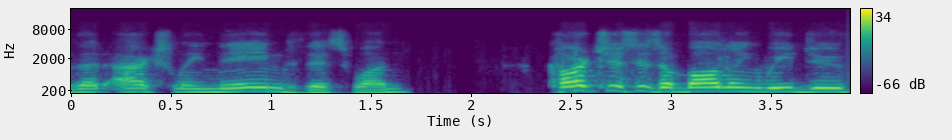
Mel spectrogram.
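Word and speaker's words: Càirdeas: how do you pronounce this whiskey and it's pronounced conscious exactly the way it's spelled right no cart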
